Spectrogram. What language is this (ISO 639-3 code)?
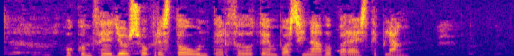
glg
